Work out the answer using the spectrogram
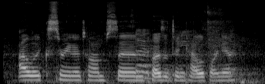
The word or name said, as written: Alexandra Surrena-Thompson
